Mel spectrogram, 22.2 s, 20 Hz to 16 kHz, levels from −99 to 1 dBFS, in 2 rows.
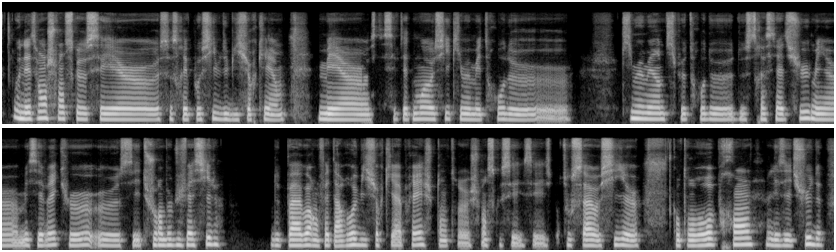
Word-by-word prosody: Honnêtement, 195 Hz, 0 st, +4 dB
je 205 Hz, -, 0 dB
pense 180 Hz, -1 st, +1 dB
que 175 Hz, -2 st, 0 dB
c'est, 165 Hz, -1 st, +3 dB
heu, 160 Hz, -1 st, +2 dB
ce 165 Hz, +1 st, -5 dB
serait 160 Hz, -1 st, 0 dB
possible 165 Hz, +3 st, -3 dB
de 170 Hz, -, 0 dB
bifurquer, 155 Hz, +1 st, -2 dB
hein, 150 Hz, +2 st, -3 dB, 0.4 s
mais 165 Hz, -2 st, +5 dB
heu, 160 Hz, -1 st, +1 dB, 0.2 s
c'est 165 Hz, 0 st, -5 dB
peut-être 165 Hz, +2 st, -3 dB
moi 175 Hz, 0 st, +1 dB
aussi 175 Hz, +1 st, -1 dB
qui 170 Hz, -1 st, -4 dB
me 165 Hz, -1 st, +2 dB
met 160 Hz, -1 st, 0 dB
trop 170 Hz, +2 st, -5 dB
de 155 Hz, -, -2 dB, 0.7 s
qui 205 Hz, -, -4 dB
me 190 Hz, -1 st, +4 dB
met 180 Hz, -, +3 dB
un 175 Hz, 0 st, +1 dB
petit 170 Hz, -, -7 dB
peu 165 Hz, -, -4 dB
trop 170 Hz, +1 st, -6 dB
de 165 Hz, -1 st, -1 dB
de -, -, -6 dB
stress 165 Hz, -1 st, -2 dB
là-dessus, 170 Hz, +5 st, +1 dB
mais 165 Hz, -2 st, +3 dB
heu, 160 Hz, 0 st, -2 dB
mais 170 Hz, -, -1 dB
c'est 165 Hz, 0 st, 0 dB
vrai 175 Hz, +2 st, 0 dB
que, 175 Hz, -2 st, -6 dB, 0.6 s
heu, -, -, -4 dB
c'est 160 Hz, 0 st, -3 dB
toujours 175 Hz, +1 st, -1 dB
un 170 Hz, -, +3 dB
peu 175 Hz, -, +1 dB
plus 175 Hz, +1 st, -2 dB
facile, 180 Hz, +3 st, +1 dB, 0.6 s
de 170 Hz, -1 st, -4 dB
pas 165 Hz, +1 st, +4 dB
avoir, 170 Hz, +1 st, +4 dB
en 160 Hz, -, +1 dB
fait, 160 Hz, -1 st, -2 dB
à 145 Hz, -, +4 dB
rebifurquer 170 Hz, -, 0 dB
après, 175 Hz, -, 0 dB
je -, -, -7 dB
pense 155 Hz, -, -5 dB
je -, -, -9 dB
pense 170 Hz, -, -2 dB
que -, -, -15 dB
c'est 80 Hz, -, -2 dB
c'est 75 Hz, -2 st, -5 dB
surtout 170 Hz, -, -10 dB
ça 165 Hz, 0 st, +4 dB
aussi, 170 Hz, +3 st, +1 dB
heu, 160 Hz, 0 st, 0 dB, 0.4 s
quand 160 Hz, 0 st, -3 dB
on 160 Hz, 0 st, +4 dB
reprend 185 Hz, +3 st, +3 dB, 0.2 s
les 165 Hz, -3 st, -1 dB
études, 180 Hz, +3 st, +1 dB
165 Hz, 190 wpm, -22 LUFS, 160-175 Hz, 0.7 s, mais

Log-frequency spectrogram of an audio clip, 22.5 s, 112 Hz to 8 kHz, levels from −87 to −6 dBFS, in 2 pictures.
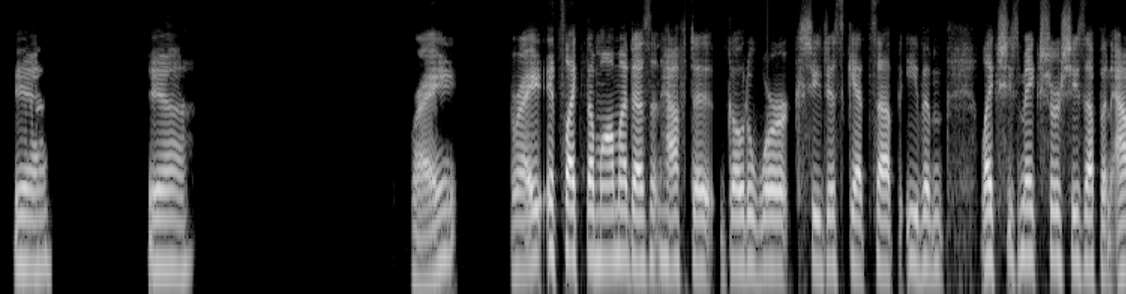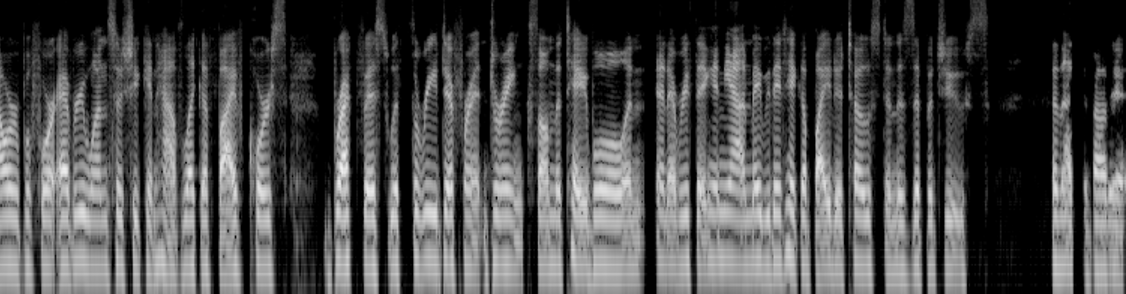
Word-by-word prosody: Yeah. 170 Hz, -1 st, -1 dB, 1.0 s
Yeah. 165 Hz, -1 st, -1 dB, 2.2 s
Right? -, -, -2 dB, 0.6 s
Right, 165 Hz, +3 st, +2 dB
it's 210 Hz, -, -1 dB
like 190 Hz, -, +6 dB
the 190 Hz, -, +5 dB
mama 185 Hz, +1 st, +3 dB
doesn't 180 Hz, +1 st, +2 dB
have 175 Hz, -1 st, -1 dB
to -, -, +1 dB
go 170 Hz, -1 st, +2 dB
to 175 Hz, -, -1 dB
work, 170 Hz, 0 st, +1 dB
she 170 Hz, -, -5 dB
just 175 Hz, -1 st, -6 dB
gets 165 Hz, -3 st, -1 dB
up 160 Hz, -2 st, +4 dB
even 175 Hz, -2 st, -3 dB, 0.4 s
like, 180 Hz, +1 st, +5 dB
she's 180 Hz, -, -7 dB
make 195 Hz, -1 st, 0 dB
sure 185 Hz, -1 st, -3 dB
she's 180 Hz, +1 st, -4 dB
up 170 Hz, -1 st, +2 dB
an 155 Hz, -, -3 dB
hour 165 Hz, +2 st, +4 dB
before 170 Hz, 0 st, -1 dB
everyone 170 Hz, -1 st, +2 dB
so 175 Hz, -, -4 dB
she 165 Hz, +1 st, -6 dB
can -, -, -5 dB
have, 170 Hz, -3 st, -2 dB
like, 165 Hz, 0 st, 0 dB
a -, -, +1 dB
5 160 Hz, -2 st, +3 dB
course 165 Hz, -4 st, -2 dB, 0.4 s
breakfast 165 Hz, +2 st, +4 dB
with 170 Hz, 0 st, 0 dB
3 180 Hz, 0 st, -1 dB
different 175 Hz, -2 st, -1 dB
drinks 170 Hz, -1 st, -2 dB
on -, -, +2 dB
the 170 Hz, -, 0 dB
table 165 Hz, -, +2 dB
and 85 Hz, +1 st, -3 dB
and -, -, -2 dB
everything. 175 Hz, -, -1 dB
And, 180 Hz, +1 st, -1 dB
yeah, 175 Hz, -1 st, +3 dB
and 170 Hz, -, -6 dB
maybe 175 Hz, -1 st, +1 dB
they 175 Hz, 0 st, +1 dB
take 185 Hz, -1 st, -2 dB
a 170 Hz, -, +3 dB
bite -, -, +2 dB
of -, -, -3 dB
toast 165 Hz, -4 st, -2 dB
and 160 Hz, -, -5 dB
a 155 Hz, -, -1 dB
zip 160 Hz, +2 st, -4 dB
of 155 Hz, -, -4 dB
juice, 80 Hz, -, -10 dB, 0.7 s
and -, -, +1 dB
that's -, -, -1 dB
about 160 Hz, -1 st, +1 dB
it. 290 Hz, -, -1 dB
170 Hz, 180 wpm, -24 LUFS, 165-180 Hz, 2.2 s, like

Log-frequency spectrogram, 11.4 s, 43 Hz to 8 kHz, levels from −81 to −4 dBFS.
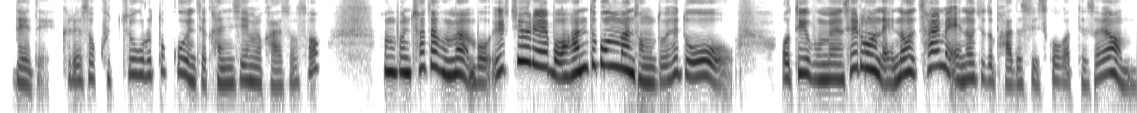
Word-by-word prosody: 네네. 175 Hz, -4 st, -5 dB, 0.3 s
그래서 205 Hz, +3 st, -10 dB
그쪽으로 245 Hz, +5 st, -8 dB
또 300 Hz, -, -12 dB
꼭 275 Hz, -3 st, -4 dB
이제 185 Hz, -5 st, -5 dB
관심을 175 Hz, +2 st, -6 dB
가져서 160 Hz, -, -9 dB, 0.6 s
한번 285 Hz, -2 st, +3 dB
찾아 355 Hz, +5 st, +1 dB
보면 260 Hz, -4 st, +2 dB
뭐 180 Hz, -1 st, -4 dB
1 300 Hz, +5 st, 0 dB
주일에 430 Hz, -4 st, +6 dB
뭐 235 Hz, -6 st, +2 dB
1-2 300 Hz, +10 st, +4 dB
번만 370 Hz, -7 st, +5 dB
정도 185 Hz, -4 st, -4 dB
해도 245 Hz, -2 st, -1 dB, 0.5 s
어떻게 260 Hz, +5 st, +1 dB
보면 205 Hz, -1 st, -1 dB
새로운 335 Hz, -2 st, +3 dB
에너 245 Hz, +12 st, +1 dB
삶의 360 Hz, +3 st, +2 dB
에너지도 205 Hz, 0 st, -5 dB
받을 170 Hz, -1 st, -7 dB
수 -, -, -11 dB
있을 -, -, -6 dB
것 195 Hz, -, -10 dB
같아서요. 220 Hz, -, -2 dB
245 Hz, 325 characters per minute, -23 LUFS, 195-290 Hz, 0.6 s, 주일에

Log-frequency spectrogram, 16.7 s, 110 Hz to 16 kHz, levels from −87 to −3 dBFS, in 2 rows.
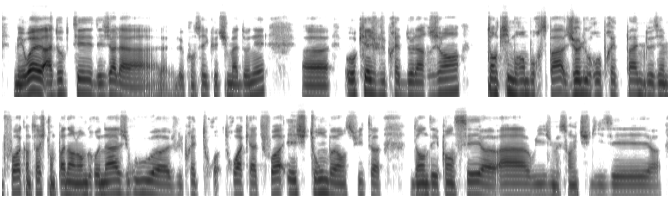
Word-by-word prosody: Mais 110 Hz, 0 st, +3 dB
ouais, 150 Hz, +4 st, +10 dB
adopter, 135 Hz, +3 st, +3 dB
déjà, 115 Hz, +4 st, 0 dB
la 100 Hz, -4 st, +1 dB, 0.3 s
le -, -, -8 dB
conseil 110 Hz, +2 st, -7 dB
que 115 Hz, -, -8 dB
tu 115 Hz, +1 st, -1 dB
m'as 110 Hz, -1 st, 0 dB
donné, 125 Hz, +6 st, -2 dB, 0.5 s
heu, 105 Hz, 0 st, +3 dB, 0.2 s
OK, 135 Hz, 0 st, +1 dB
je 130 Hz, -2 st, +2 dB
lui 125 Hz, -, -5 dB
prête 130 Hz, -1 st, -4 dB
de 125 Hz, +1 st, -1 dB
l'argent 125 Hz, +5 st, +1 dB, 0.4 s
tant 145 Hz, -, +4 dB
qu'il 145 Hz, +1 st, +3 dB
me 130 Hz, -, +2 dB
rembourse 130 Hz, 0 st, -2 dB
pas, 140 Hz, +1 st, +2 dB
je 130 Hz, +2 st, +4 dB
lui 135 Hz, 0 st, +3 dB
reprête 130 Hz, -1 st, -5 dB
pas 135 Hz, 0 st, 0 dB
une 130 Hz, -, -4 dB
2e 115 Hz, -2 st, -3 dB
fois 145 Hz, +5 st, -1 dB
comme 115 Hz, -, -5 dB
ça, 130 Hz, -, -3 dB
je -, -, -3 dB
tombe 105 Hz, -, -5 dB
pas 120 Hz, -, 0 dB
dans 115 Hz, -1 st, +3 dB
l'engrenage 115 Hz, +2 st, +1 dB
où, 125 Hz, -1 st, -2 dB
heu, 105 Hz, -2 st, 0 dB
je 100 Hz, -, -19 dB
lui 105 Hz, -, -13 dB
prête -, -, -10 dB
trois -, -, -11 dB
3-4 110 Hz, -2 st, -2 dB
fois 135 Hz, +1 st, +1 dB
et 130 Hz, -2 st, -1 dB
je 125 Hz, -, +3 dB
tombe 130 Hz, -2 st, -1 dB
ensuite, 110 Hz, +1 st, -3 dB
heu, 110 Hz, -, -2 dB, 0.4 s
dans 110 Hz, +1 st, +1 dB
des 110 Hz, 0 st, -3 dB
pensées, 120 Hz, +2 st, 0 dB
heu: 100 Hz, -2 st, +1 dB
«Ah 110 Hz, 0 st, +3 dB
oui, 105 Hz, +1 st, -9 dB
je 105 Hz, -, -9 dB
me 95 Hz, -, -7 dB
sens 100 Hz, +1 st, -5 dB
utilisé», 100 Hz, +1 st, -5 dB
heu 105 Hz, -1 st, -5 dB
115 Hz, 220 wpm, -24 LUFS, 105-130 Hz, 0.5 s, ouais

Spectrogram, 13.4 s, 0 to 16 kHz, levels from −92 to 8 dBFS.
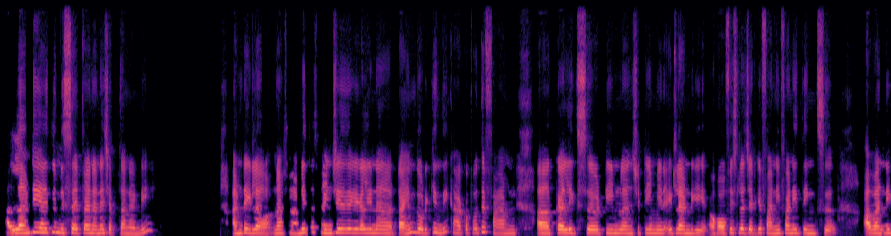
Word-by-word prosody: అలాంటియి 260 Hz, +6 st, +5 dB
అయితే 290 Hz, +3 st, -2 dB
మిస్సయిపోయాననే 260 Hz, -1 st, +1 dB
చెప్తానండి. 220 Hz, -1 st, -4 dB, 1.3 s
అంటే, 250 Hz, +4 st, +1 dB
ఇలా 245 Hz, -1 st, +4 dB, 0.2 s
నా 245 Hz, -, +4 dB
ఫ్యామిలీ‌తో 255 Hz, +5 st, -2 dB
స్పెండ్ 260 Hz, -4 st, -1 dB
చేయగలిగిన 260 Hz, -2 st, +2 dB, 0.3 s
టైం 230 Hz, +4 st, +3 dB
దొరికింది. 265 Hz, +2 st, -1 dB
కాకపోతే 260 Hz, +4 st, -4 dB
ఫ్యామ్ 225 Hz, -2 st, -5 dB, 0.5 s
ఆహ్, 235 Hz, 0 st, +4 dB
colleagues, 255 Hz, +2 st, +3 dB, 0.3 s
team 250 Hz, -1 st, -1 dB
lunch, 240 Hz, 0 st, -3 dB
team 250 Hz, -1 st, -1 dB
meet 245 Hz, -, -2 dB
ఇట్లాంటియి 245 Hz, -2 st, +1 dB, 0.3 s
ఆఫీస్‌లో 270 Hz, +3 st, 0 dB
జరిగే 255 Hz, +2 st, -2 dB
ఫన్నీ 240 Hz, 0 st, 0 dB
ఫన్నీ 255 Hz, 0 st, +1 dB
థింగ్స్ 240 Hz, 0 st, -3 dB, 0.6 s
అవన్నీ 240 Hz, +2 st, +1 dB
255 Hz, 120 wpm, -23 LUFS, 240-265 Hz, 1.3 s, అలాంటియి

